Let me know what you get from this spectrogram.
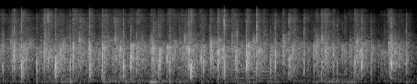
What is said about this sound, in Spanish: Las traductoras también se van a ir, pero también se lo han estado currando durante todo el día y molaría también un aplauso para ellas porque así lo hemos podido seguir todo.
